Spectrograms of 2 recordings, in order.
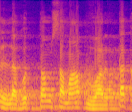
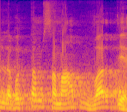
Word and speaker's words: लघुत्तम समापवर्त्य: यहां देखिए हम कि बहुत सारे लोग लघुत्तम समापवर्त्य को गलत उच्चारण करते हैं लघुत्तम समापवर्तक बोल देते हैं सही इसका उच्चारण वह लघुत्तम समापवर्त्य है और महत्तम मैं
